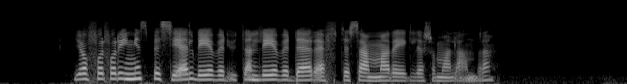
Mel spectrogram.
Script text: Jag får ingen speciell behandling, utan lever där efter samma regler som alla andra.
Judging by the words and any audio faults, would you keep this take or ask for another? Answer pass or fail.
fail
